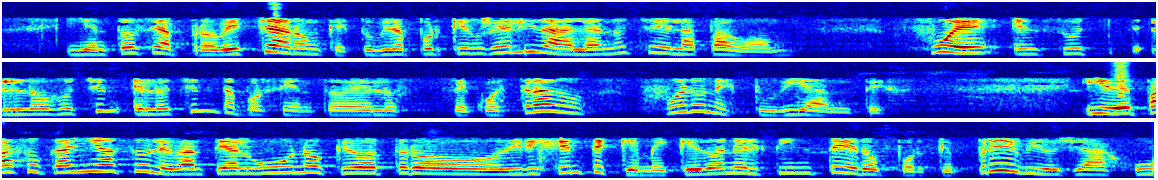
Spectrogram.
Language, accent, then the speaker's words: Spanish; Jujuy, Argentina; born there; mi papá era jujeño y nosotras nacimos en Jujuy, mi hermana melliza y yo.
